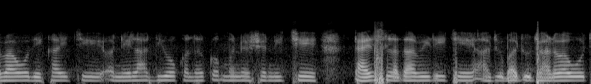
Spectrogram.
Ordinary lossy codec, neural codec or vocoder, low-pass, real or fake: none; none; none; real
